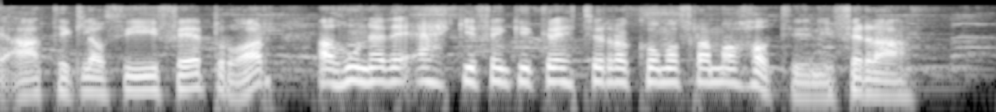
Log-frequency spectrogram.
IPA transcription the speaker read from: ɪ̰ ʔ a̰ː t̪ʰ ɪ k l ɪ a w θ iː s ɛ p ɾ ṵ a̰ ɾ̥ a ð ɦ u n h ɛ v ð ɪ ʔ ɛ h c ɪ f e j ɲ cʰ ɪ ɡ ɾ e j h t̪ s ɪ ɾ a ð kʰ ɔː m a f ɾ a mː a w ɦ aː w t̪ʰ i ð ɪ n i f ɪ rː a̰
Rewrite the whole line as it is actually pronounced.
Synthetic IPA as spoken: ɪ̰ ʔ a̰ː t̪ʰ ɪ k l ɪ a w θ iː f ɛ p ɾ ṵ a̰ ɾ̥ a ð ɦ u n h ɛ v ð ɪ ʔ ɛ h c ɪ f e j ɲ c ɪ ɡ ɾ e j h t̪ f ɪ ɾ a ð kʰ ɔː m a f ɾ a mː a w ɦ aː w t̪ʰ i ð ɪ n i f ɪ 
